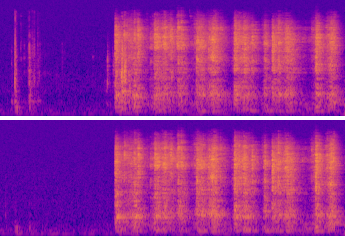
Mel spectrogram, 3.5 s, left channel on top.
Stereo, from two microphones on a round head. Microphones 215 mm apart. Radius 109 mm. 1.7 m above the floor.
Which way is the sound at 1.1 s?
25° left (ahead or behind).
